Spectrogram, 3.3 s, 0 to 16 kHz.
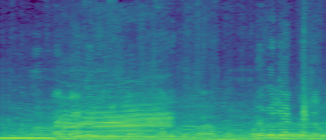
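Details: At Ambari haat cattle market, 2/3/25, an improved-breed dairy cow or calf gives one brief, full-throated moo over lively bargaining voices and some background music.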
